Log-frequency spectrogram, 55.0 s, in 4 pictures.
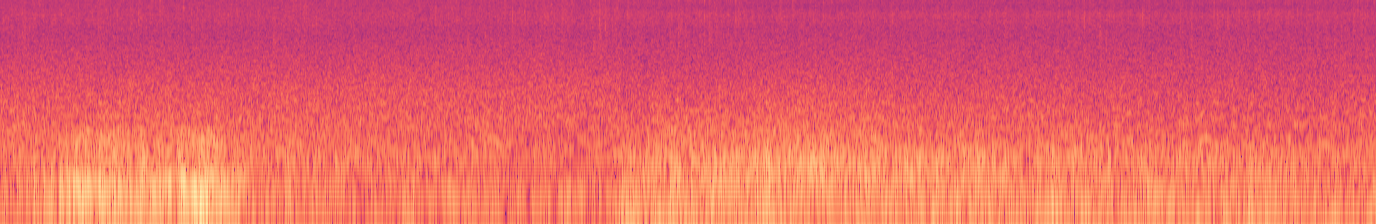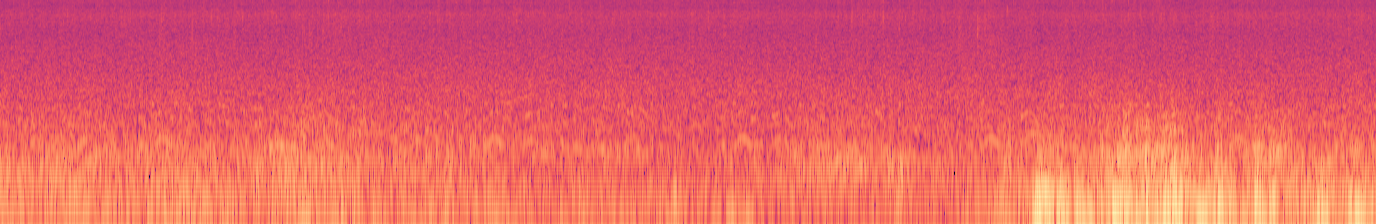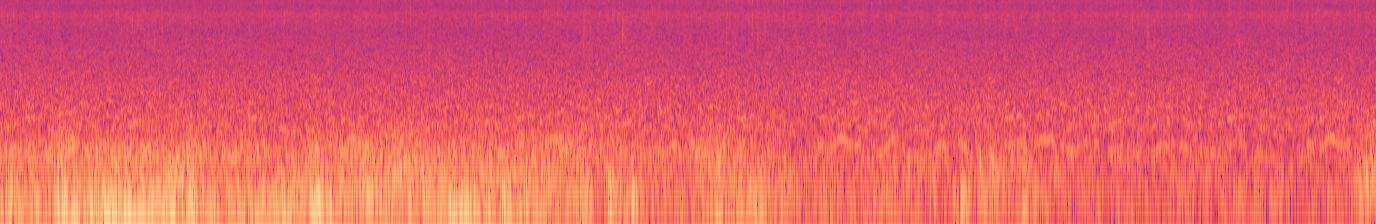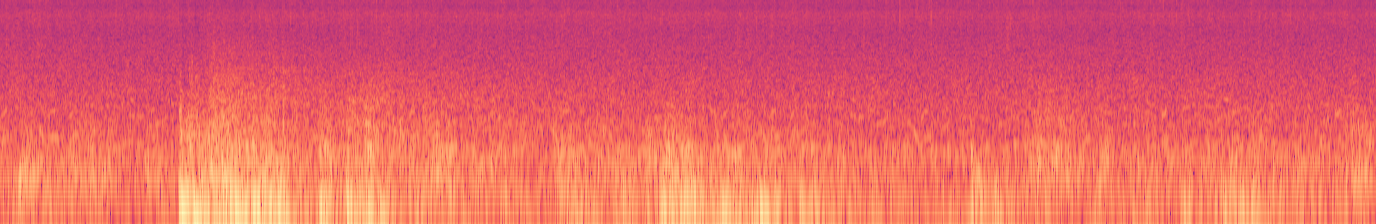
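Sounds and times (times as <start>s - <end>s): thunder rumbling: 0.0s - 36.0s, 41.0s - 55.0s
steady rain: 0.0s - 55.0s.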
